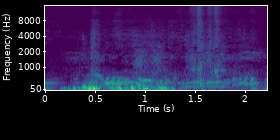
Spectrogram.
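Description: Teddy flying pigeons at a breeder's loft give low, throaty rolling coos, several overlapping pulses close by and fairly loud, with no talk.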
